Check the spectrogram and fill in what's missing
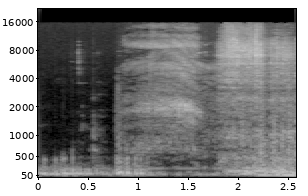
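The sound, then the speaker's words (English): A chair creaks loudly, starting with a low groan and then a drawn-out, squeaky strain that swells and grows harsher toward the end, with no voices. “Damn, loud ass chair.”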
